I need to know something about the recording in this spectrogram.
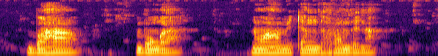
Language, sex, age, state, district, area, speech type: Santali, male, 30-45, West Bengal, Purulia, rural, spontaneous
